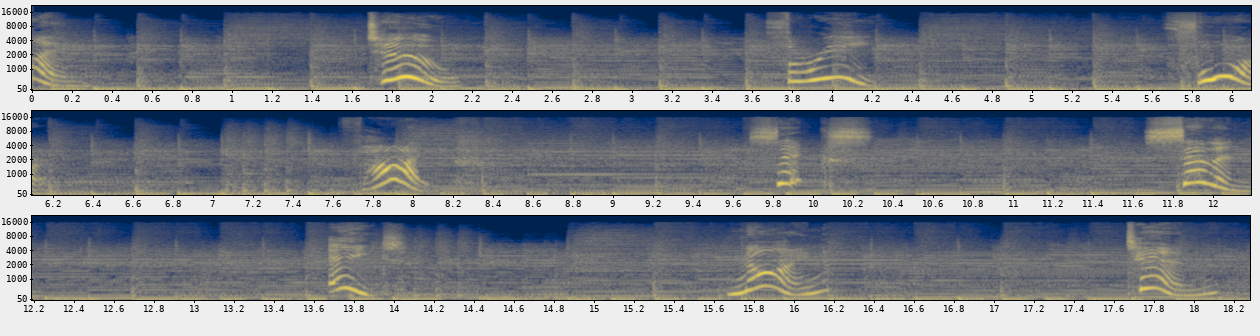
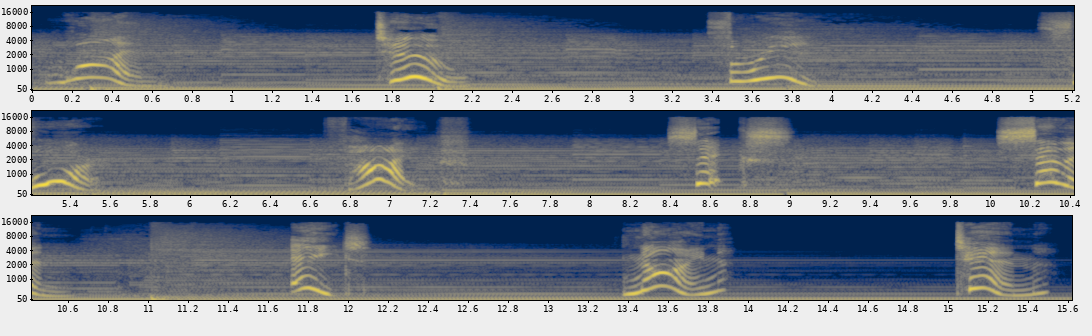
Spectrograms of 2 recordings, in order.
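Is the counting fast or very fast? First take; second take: fast; very fast. First: The numbers are counted fast. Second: The numbers are counted very fast.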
